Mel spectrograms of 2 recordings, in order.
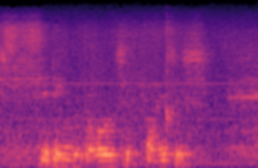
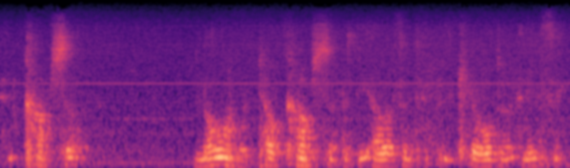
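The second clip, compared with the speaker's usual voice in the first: plain reading voice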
